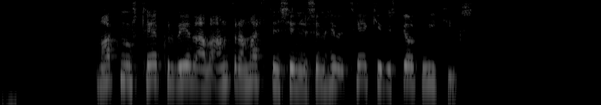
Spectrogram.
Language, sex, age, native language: Icelandic, female, 70-79, Icelandic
